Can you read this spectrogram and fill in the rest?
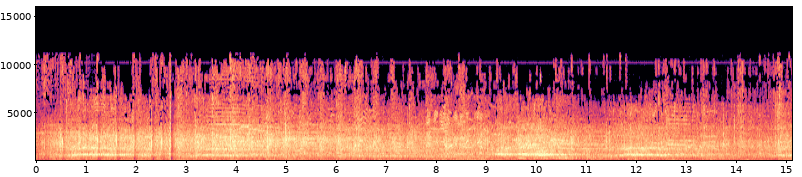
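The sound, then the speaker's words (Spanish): A huge stadium crowd of football fans chants a song about José Mourinho in unison, a dense, steady roar of voices rising and falling in melodic swells for the whole stretch, with scattered shouts mixed in. “una canción que se ha cantado mucho en el Bernabéu, en el estadio del Inter, en el estadio del Chelsea y últimamente en el estadio del United.”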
